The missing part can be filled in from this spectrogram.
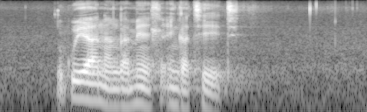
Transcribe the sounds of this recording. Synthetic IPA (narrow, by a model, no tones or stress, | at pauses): ṵk̬ʼujanaŋɡʱamɛɬa̰ʔɛŋatʰeːtʰi̥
